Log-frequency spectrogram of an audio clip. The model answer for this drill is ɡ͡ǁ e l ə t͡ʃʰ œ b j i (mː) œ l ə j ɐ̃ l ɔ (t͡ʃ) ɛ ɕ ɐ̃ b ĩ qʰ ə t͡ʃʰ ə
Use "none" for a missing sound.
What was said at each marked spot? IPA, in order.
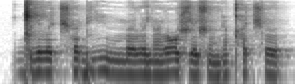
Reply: mː, ɕ

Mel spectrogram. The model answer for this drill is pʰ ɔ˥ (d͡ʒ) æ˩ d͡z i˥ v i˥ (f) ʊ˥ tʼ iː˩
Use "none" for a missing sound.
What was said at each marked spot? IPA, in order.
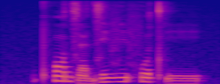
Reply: d͡z, f

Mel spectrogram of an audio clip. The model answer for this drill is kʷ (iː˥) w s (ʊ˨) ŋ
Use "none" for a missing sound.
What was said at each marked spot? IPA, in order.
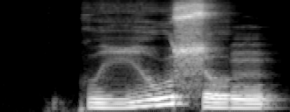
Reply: iː˨˥, ʊ˨

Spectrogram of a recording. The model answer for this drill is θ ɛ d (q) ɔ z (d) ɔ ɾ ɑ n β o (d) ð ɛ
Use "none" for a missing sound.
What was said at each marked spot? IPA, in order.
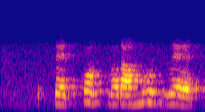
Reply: k, d, d

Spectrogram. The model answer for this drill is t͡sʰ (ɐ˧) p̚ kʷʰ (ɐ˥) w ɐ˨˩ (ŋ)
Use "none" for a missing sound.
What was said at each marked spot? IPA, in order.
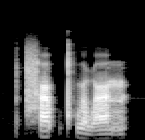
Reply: ɐ˧, ɐ˨˩, n

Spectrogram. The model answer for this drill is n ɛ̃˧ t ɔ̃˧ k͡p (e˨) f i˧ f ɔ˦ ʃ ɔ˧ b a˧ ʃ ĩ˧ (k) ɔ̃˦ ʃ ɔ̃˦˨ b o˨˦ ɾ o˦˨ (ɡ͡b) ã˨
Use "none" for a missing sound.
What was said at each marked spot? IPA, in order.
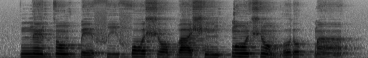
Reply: e˨, k͡p, k͡p

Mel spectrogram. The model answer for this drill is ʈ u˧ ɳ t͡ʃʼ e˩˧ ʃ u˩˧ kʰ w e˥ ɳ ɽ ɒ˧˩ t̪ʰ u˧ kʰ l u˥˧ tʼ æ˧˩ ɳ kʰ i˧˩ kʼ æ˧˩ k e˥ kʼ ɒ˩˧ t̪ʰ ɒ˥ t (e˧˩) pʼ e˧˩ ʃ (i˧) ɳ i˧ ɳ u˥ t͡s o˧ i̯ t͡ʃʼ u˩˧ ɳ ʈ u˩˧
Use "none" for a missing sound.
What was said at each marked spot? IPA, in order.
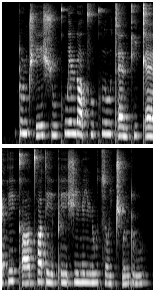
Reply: e˧˩, i˧

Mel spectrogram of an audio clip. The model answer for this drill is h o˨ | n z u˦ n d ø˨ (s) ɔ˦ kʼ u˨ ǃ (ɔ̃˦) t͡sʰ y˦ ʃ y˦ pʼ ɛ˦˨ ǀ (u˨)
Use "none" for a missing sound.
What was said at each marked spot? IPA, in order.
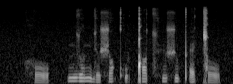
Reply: ʃ, ɔ˦, o˨

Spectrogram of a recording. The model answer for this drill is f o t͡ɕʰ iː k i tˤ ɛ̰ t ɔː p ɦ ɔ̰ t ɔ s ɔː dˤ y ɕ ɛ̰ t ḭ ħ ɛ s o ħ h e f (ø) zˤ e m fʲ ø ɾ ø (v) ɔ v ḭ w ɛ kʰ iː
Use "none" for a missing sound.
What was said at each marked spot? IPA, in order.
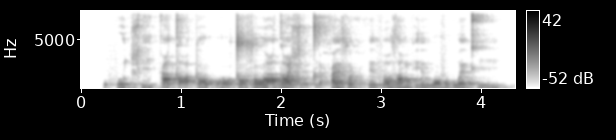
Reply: ø, v

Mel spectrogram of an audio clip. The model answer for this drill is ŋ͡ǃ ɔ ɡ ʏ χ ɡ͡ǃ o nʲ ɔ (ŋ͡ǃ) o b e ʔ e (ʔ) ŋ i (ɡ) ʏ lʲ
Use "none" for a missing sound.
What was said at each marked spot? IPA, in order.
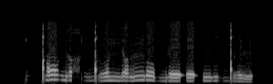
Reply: ŋ, ʔ, ɡ͡ǃ

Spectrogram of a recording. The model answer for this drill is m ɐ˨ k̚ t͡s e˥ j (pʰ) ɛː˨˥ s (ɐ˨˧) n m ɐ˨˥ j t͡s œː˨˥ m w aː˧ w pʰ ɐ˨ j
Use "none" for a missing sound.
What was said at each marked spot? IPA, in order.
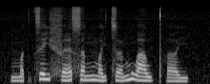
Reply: f, ɐ˨˧

